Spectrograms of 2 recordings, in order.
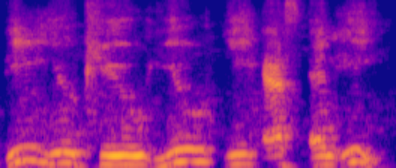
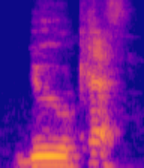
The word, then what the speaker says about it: Duquesne: They lived in a small town in Pennsylvania called, I have to spell it for you, Duquesne. Duquesne.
